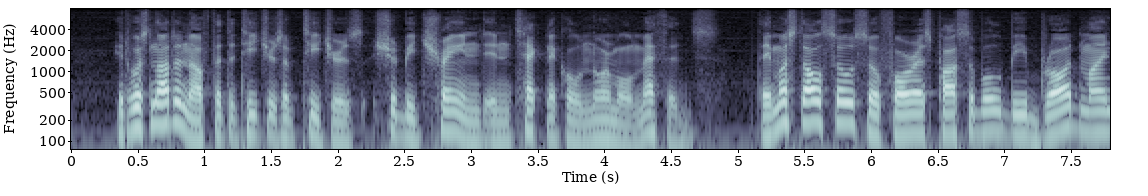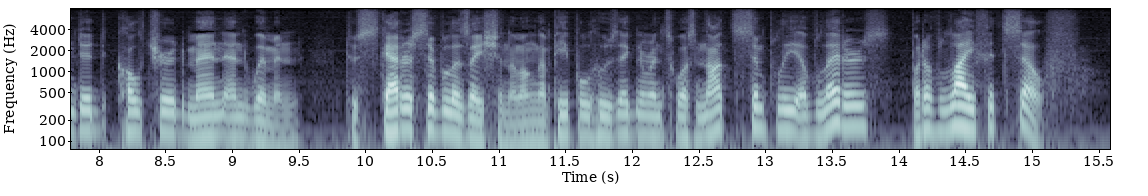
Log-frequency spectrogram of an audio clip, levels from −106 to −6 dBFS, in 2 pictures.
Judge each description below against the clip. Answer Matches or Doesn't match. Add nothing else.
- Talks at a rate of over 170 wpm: Matches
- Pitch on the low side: Matches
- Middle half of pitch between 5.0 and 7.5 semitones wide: Matches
